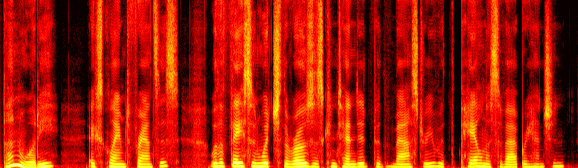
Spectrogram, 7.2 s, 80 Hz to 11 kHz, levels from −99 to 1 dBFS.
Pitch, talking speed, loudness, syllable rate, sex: 195 Hz, 160 wpm, -19 LUFS, 5.5 syllables/s, female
